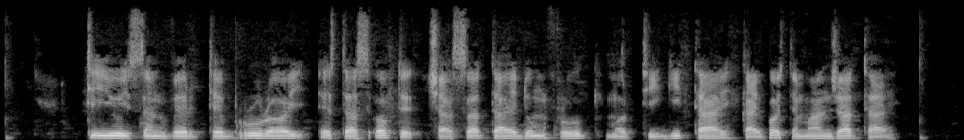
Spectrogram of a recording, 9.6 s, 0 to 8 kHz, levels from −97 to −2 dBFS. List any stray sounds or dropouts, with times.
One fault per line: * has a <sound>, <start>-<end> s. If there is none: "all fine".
all fine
